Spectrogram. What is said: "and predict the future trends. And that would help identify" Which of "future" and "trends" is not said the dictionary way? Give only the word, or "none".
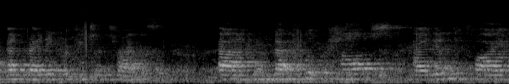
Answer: trends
